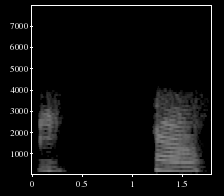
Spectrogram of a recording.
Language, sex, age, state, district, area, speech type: Kannada, female, 18-30, Karnataka, Tumkur, rural, conversation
